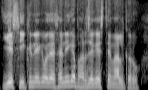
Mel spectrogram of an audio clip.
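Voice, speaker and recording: A man's voice: a little high, quick pace, dark tone, smooth, dry recording, clean studio sound. A man giving advice in a talk show, emphatic, acting out little dialogues and mixing in English phrases. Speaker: guest speaker.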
